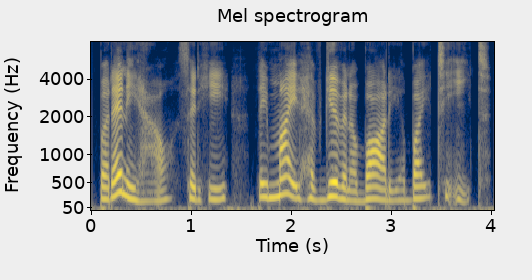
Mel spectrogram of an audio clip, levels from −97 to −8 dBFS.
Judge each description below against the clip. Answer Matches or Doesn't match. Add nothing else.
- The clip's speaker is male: Doesn't match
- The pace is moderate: Doesn't match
